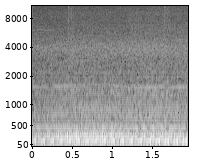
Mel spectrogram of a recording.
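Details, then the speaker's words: 2004 Subaru WRX STI with a fresh Type RA short block, on a base tune with unequal-length headers. First-start idle near 205 degrees, fans kicked on, bleeding the cooling system. Steady, lumpy boxer burble with an even pulse and no knocks or ticks: normal idle. "it does sound pretty good okay I'll give you that it sounds good"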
